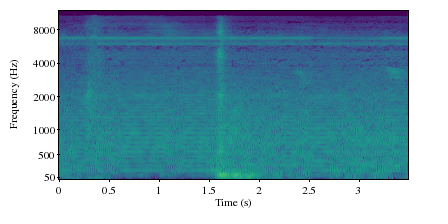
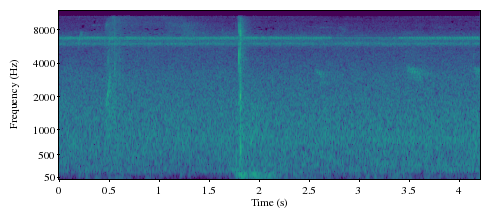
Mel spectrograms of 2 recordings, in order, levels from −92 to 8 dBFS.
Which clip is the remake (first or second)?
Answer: first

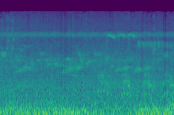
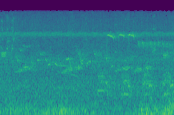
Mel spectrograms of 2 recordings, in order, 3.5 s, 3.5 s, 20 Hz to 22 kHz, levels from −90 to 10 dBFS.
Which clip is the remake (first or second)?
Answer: first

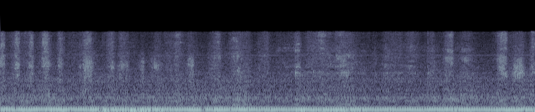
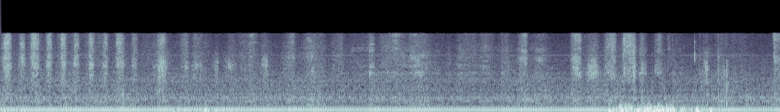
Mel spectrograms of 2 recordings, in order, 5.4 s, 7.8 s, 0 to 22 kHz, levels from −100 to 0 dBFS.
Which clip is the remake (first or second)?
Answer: first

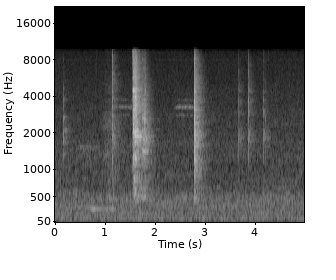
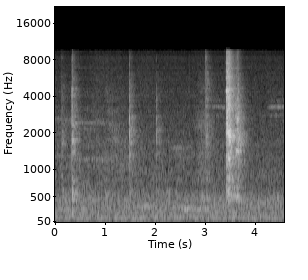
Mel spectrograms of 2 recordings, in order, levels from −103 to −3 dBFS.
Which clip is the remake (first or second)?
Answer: second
